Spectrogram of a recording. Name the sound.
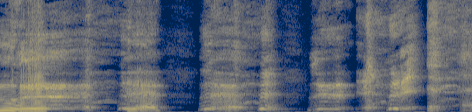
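coughing fit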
